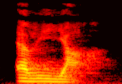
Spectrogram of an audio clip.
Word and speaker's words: Elijah: And in Hebrew, Elijah is pronounced Eliyah. So they're very similar, right? Eli, Eliyah.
